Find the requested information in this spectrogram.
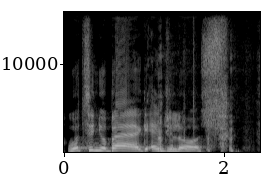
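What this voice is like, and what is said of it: Put-on Italian accent. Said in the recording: “I don't know what accent I'm doing ... he just shouted over in his Italian accent”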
